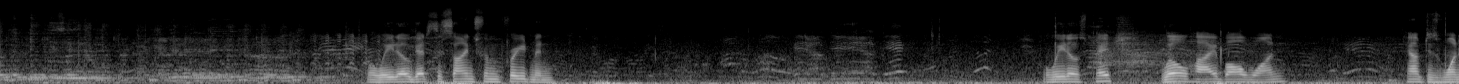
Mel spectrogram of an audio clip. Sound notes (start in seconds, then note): 0.3 singing in foreign language; 8.7 player yells in foreign language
